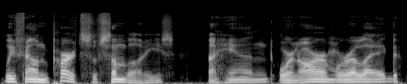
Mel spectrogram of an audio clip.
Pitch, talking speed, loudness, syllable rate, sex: 110 Hz, 190 wpm, -16 LUFS, 4.2 syllables/s, male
